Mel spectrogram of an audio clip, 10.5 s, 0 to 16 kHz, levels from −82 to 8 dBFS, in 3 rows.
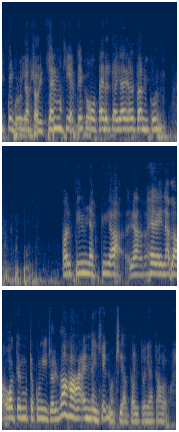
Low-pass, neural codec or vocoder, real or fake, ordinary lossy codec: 10.8 kHz; codec, 24 kHz, 1.5 kbps, HILCodec; fake; none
